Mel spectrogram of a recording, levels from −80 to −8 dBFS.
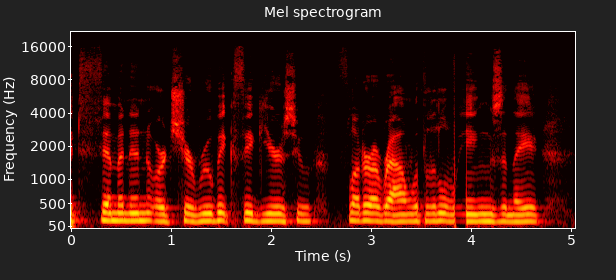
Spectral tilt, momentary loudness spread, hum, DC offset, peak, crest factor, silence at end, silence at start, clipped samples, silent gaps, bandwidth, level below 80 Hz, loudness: -6.5 dB/octave; 7 LU; none; under 0.1%; -20 dBFS; 14 dB; 0.2 s; 0 s; under 0.1%; none; 16.5 kHz; -68 dBFS; -35 LUFS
